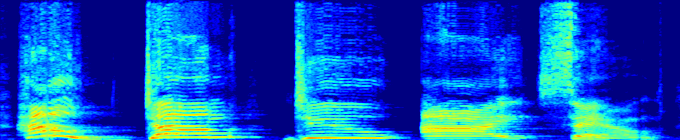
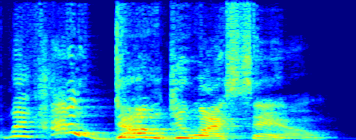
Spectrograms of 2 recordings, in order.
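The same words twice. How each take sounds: First: "How dumb do I sound" dragged out very slowly; slow, pointed rhetorical question; slow emphatic repeat. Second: Said in the usual way. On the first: Shown as a demonstration. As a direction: stretch each word for effect.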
